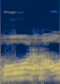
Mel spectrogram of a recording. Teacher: तो ऐसे कंडीशन में होता क्या है कि आ का उच्चारण स्थान है कंठ, ऊ का उच्चारण स्थान है ओष्ठ, तो आ प्लस ऊ से मिलकर बनना ओ, तो भैया ये जो हो जाएगा ये हो जाएगा कंठोष्ठ। तो ओ और आओ दोनों कंठोष्ठ होते हैं, यानी कि गले और होठ का इस्तेमाल इनसे करेंगे। अब हमने देखा कि इनके उच्चारण में भी दो जगह संयुक्त हो रही हैं और इनके उच्चारण में भी दो जगह संयुक्त हो रही हैं, तो इसलिए इन्हें कहते हैं हम संयुक्त स्वर।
